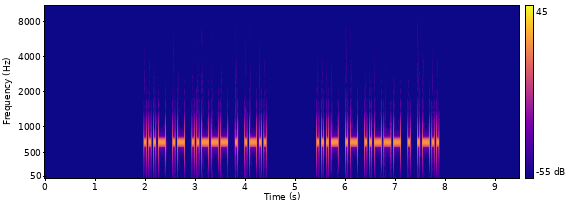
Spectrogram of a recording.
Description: Morse code, heard as a keyed tone, about 25 wpm, 700 Hz. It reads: VA2EL VA2EL
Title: DXCC-100 Call Signs - 5 Characters - Repeated 2x - 25wpm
